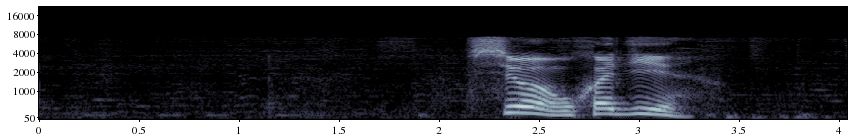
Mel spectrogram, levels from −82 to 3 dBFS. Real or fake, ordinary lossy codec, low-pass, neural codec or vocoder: real; none; 7.2 kHz; none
